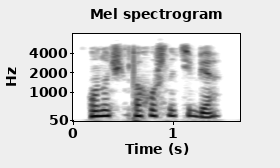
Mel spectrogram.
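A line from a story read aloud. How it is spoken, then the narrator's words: Quiet remark. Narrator (Russian): замечаю тихо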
